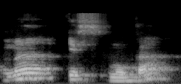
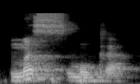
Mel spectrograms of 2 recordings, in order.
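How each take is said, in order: First: The two words are said separately, vowel kept. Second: The words run together, the vowel dropped. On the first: "kalau untuk mempermudah ma ismuka maka tidak masalah" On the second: "seakan-akan hamzahnya tadi tidak ada"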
